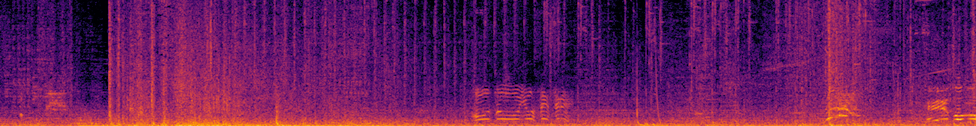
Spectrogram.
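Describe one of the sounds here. Deep explosions rumble and boom nearby.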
